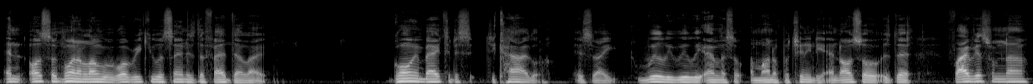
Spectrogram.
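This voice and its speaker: Quick-talking young man, halting speech. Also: fairly low pitch, dark tone, no echo. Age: 20s. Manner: quick, halting, repeats words. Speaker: podcast co-host. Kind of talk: casual podcast chat.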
